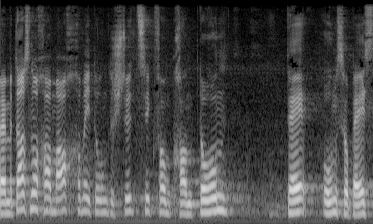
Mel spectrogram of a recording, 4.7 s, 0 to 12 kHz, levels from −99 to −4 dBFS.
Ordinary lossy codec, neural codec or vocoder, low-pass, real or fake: none; none; 10.8 kHz; real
